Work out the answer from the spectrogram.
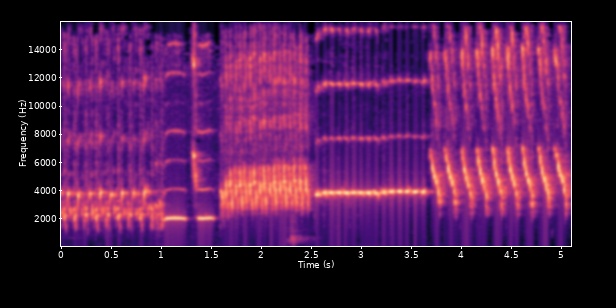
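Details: Training song of a Timbrado canary, moving through several tours: a quick pulsed chatter, clear level whistles, a dense buzzy roll, a long thin steady whistle, and finally rapid falling notes in quick succession.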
